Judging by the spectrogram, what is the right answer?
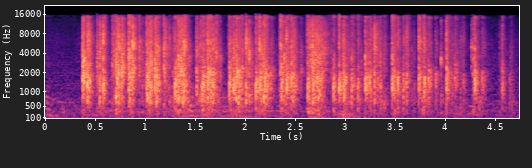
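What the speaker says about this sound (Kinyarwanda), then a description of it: "Nkaba nagira ngo abaturage bose bakire bano bashyitsi babaha amashyi menshi cyane." Wedding guests applaud together in a dense, lively burst of clapping that starts suddenly and carries on steadily, close and loud throughout.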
